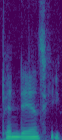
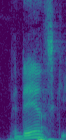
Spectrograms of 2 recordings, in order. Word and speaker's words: Pendanski: in the book, like his name was like the alliteration of like Pen, Dance, Key. I don't know if alliteration is the right word, but it's like that's how it's said.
